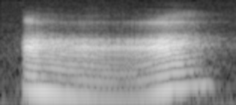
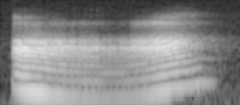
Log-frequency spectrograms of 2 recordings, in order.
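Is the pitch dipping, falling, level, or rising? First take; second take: dipping; dipping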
